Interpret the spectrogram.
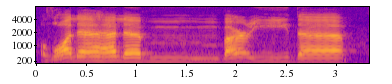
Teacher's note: قلب یعنی تنوین کی آواز کو میم سے بدل کے پڑھیں گے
